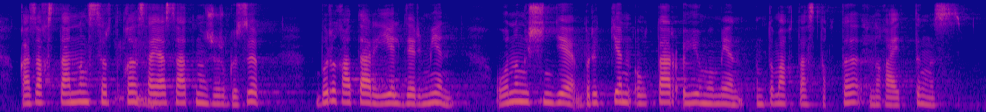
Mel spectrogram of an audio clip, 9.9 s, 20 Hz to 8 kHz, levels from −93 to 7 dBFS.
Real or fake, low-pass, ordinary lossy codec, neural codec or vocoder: real; 7.2 kHz; none; none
